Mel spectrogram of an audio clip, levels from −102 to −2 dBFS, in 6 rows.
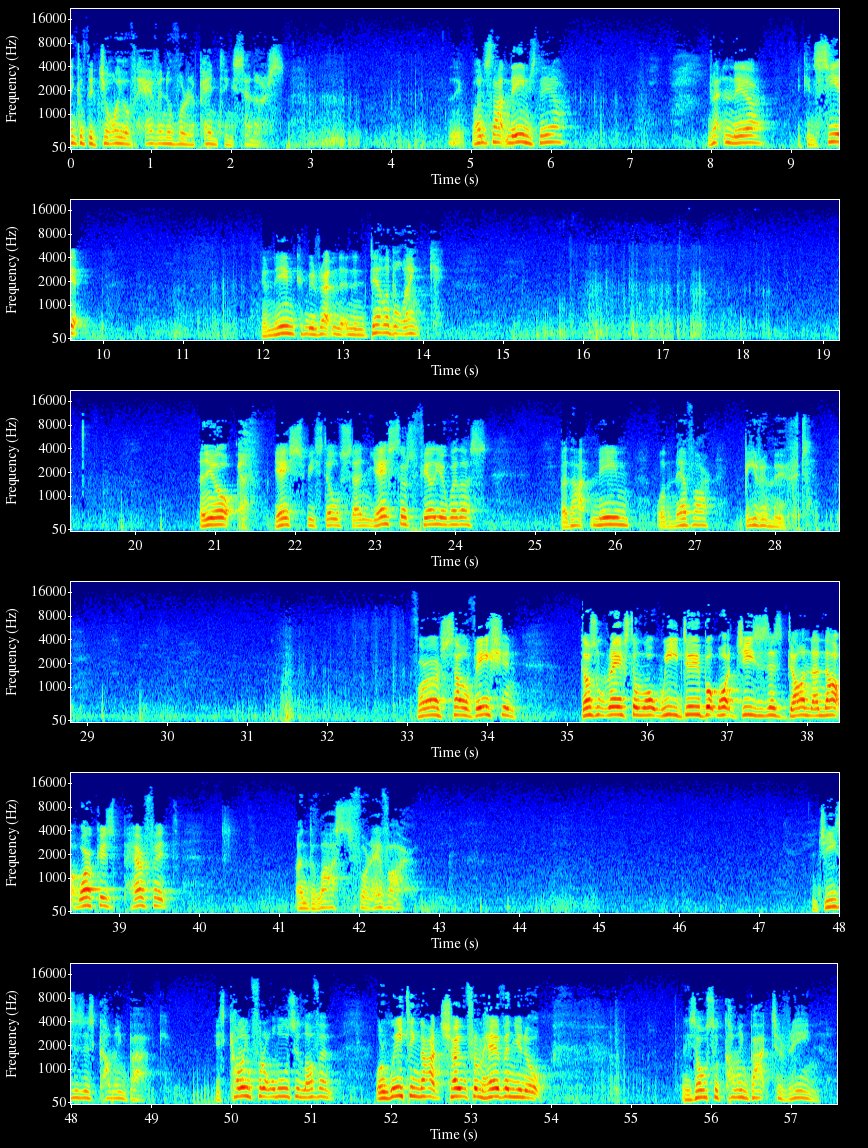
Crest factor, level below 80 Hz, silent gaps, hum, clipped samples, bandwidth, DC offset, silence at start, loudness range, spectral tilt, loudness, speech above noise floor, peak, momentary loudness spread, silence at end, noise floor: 24 dB; -62 dBFS; none; none; under 0.1%; 12 kHz; under 0.1%; 0 s; 15 LU; -6 dB/octave; -24 LUFS; 38 dB; -4 dBFS; 21 LU; 0.25 s; -62 dBFS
